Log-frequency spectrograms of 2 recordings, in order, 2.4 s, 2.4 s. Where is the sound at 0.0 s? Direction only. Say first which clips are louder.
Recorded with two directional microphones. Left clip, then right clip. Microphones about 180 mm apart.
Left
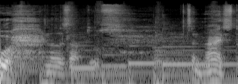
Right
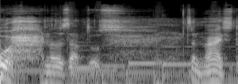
Right 6 dB; 55° right (ahead or behind).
